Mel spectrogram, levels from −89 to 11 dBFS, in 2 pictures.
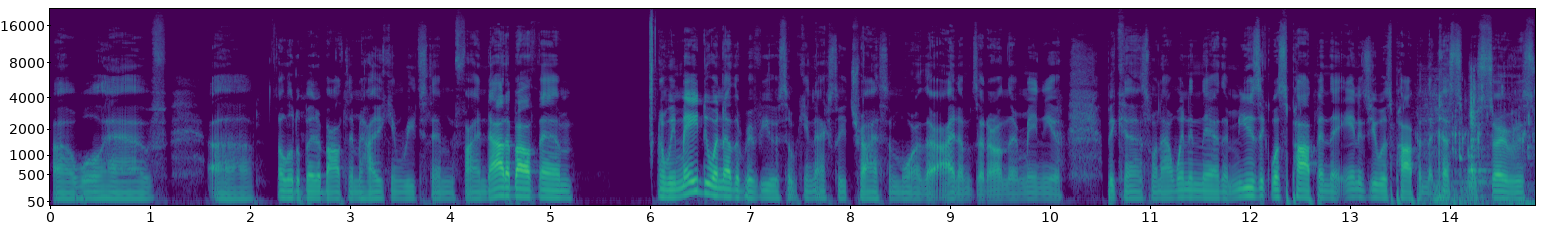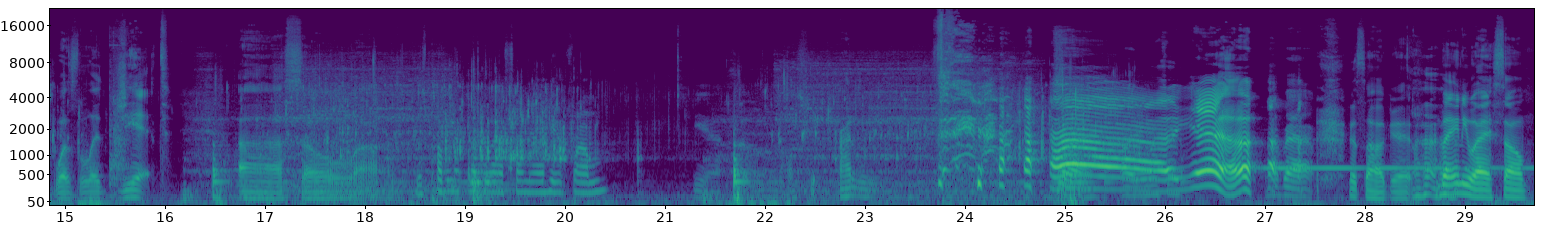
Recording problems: household noises; noticeable; from 14 s on; 10 dB below the speech

